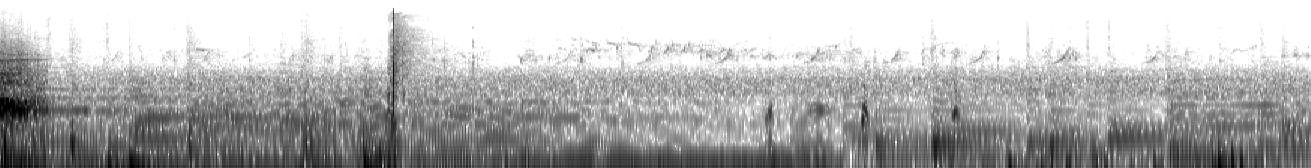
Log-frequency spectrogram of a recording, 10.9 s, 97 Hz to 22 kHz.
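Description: A golf club striking the ball on a par-3 tee shot: one sharp click about three seconds in, over steady background music.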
